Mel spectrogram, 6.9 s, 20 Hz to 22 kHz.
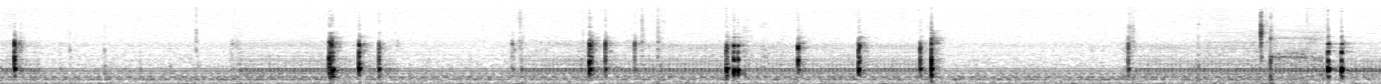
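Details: Hacker Herald RP30 radio under repair, amplifier works after short cleared but AM receives no stations; steady low hum broken by handling clicks; mains hum with no reception.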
